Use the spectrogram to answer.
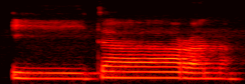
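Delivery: slow "itaran" with long vowels; blocked i, long i. Shown as a demonstration. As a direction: start "itaran" on a caught i and hold it. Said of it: "On doit bloquer i".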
